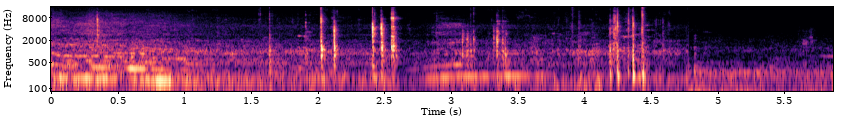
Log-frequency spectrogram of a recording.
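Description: Small clicks and taps of a stack of thin cards and a plywood block being handled and set against a crosscut sled's fence. A cluster of sharp clicks comes about two seconds in and another a little past four seconds.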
